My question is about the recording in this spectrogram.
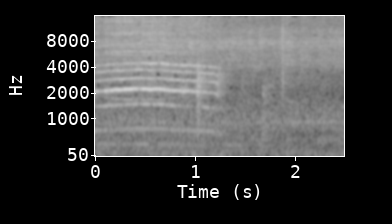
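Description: A domestic cat's long, high-pitched mew, held at a steady pitch and ending about a second in.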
